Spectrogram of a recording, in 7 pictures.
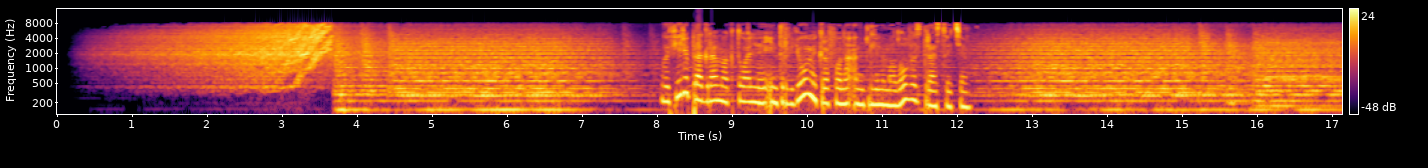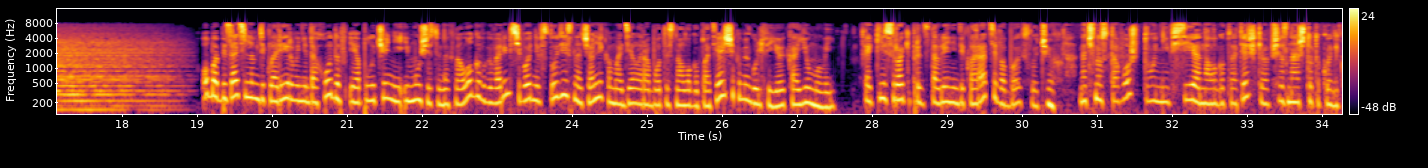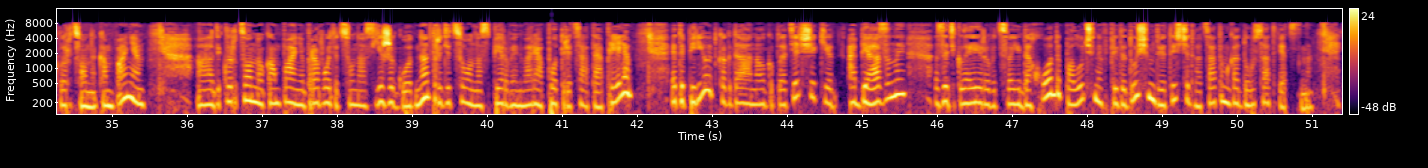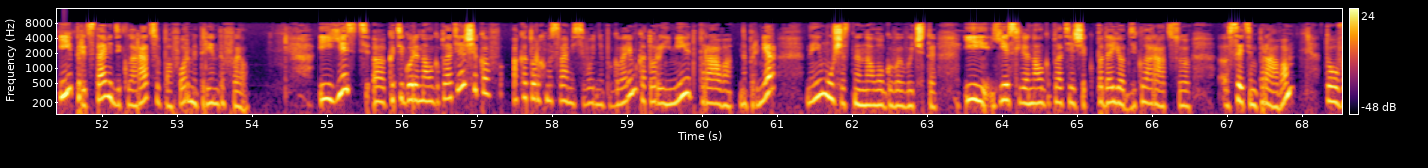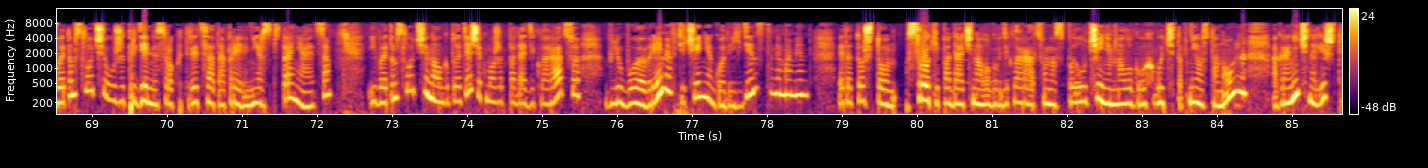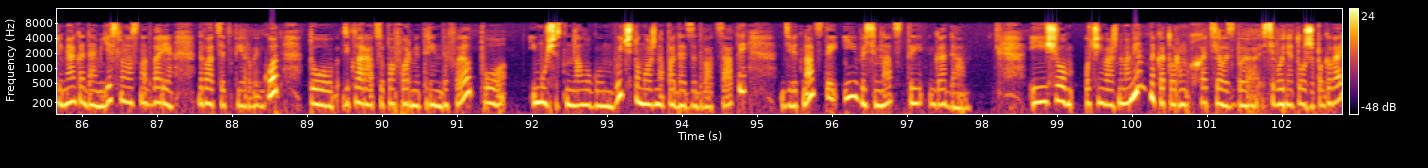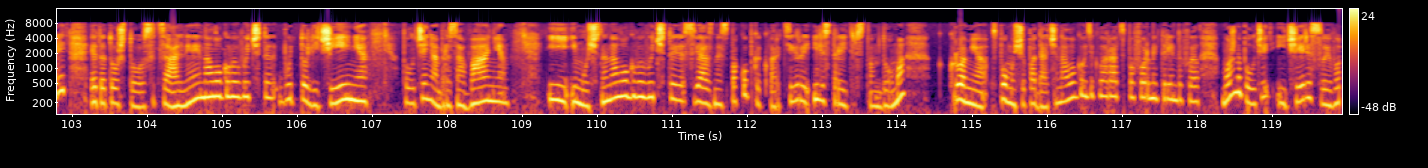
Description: Актуальное интервью (27.04.21)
